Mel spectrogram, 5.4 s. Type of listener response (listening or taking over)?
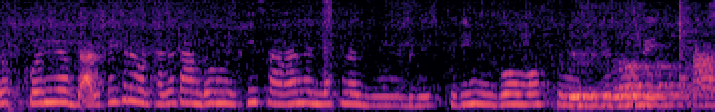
taking over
